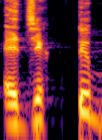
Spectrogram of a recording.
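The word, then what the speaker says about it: adjective: इसे एडजेक्टिव बोला है डी के बाद आपका जे है इसे आप क्या बोलेंगे एडजेक्टिव बोलेंगे डी आपका साइलेंट रहेगा जस्ट लाइक दैट हमने यहां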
